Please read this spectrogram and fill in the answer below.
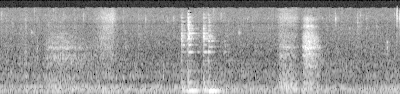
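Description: Near silence: faint room tone, broken by two soft, brief sounds about two seconds in and about three seconds in.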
